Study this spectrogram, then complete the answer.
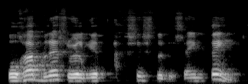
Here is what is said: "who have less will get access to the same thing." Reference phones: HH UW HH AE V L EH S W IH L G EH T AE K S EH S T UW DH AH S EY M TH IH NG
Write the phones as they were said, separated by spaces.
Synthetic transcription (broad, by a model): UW HH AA B L EH S W IH L G EH T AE K S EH S T UW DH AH S EY M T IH NG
